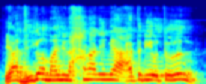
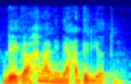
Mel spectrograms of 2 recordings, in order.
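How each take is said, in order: First: Higher, taunting challenge; mocking jeer. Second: Said in the usual way. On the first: Crowd mocking Jesus on the cross, jeering. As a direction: jeer at him as a crowd would. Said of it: "사람들이 예수님을 조롱하며 뭐라고 그러죠?". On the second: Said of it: "사람들이 예수님을 조롱하며".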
